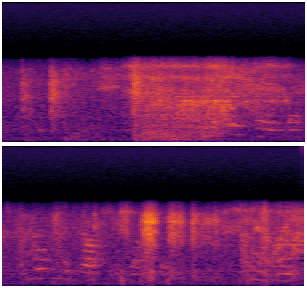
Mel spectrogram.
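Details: Adult woman (mother) asleep who always snores very loudly: a loud, rough, rattling snore rising and fading amid quieter murmuring room sounds.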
